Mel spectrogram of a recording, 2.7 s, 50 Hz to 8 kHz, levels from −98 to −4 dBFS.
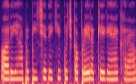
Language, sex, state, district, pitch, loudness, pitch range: Hindi, female, Uttar Pradesh, Jyotiba Phule Nagar, 245 Hz, -19 LUFS, 235-255 Hz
